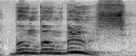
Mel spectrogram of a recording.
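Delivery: high, loud crowd-rousing holler; hearty shout. Retold or imitated. Preacher retells blurting to a lively congregation, hearty shout. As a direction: boom it out to a whole room.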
